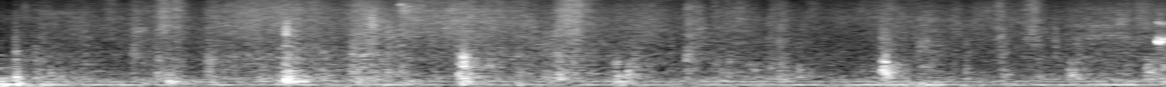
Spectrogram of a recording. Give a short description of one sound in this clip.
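Footsteps tap on a hard floor in an echoing corridor.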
